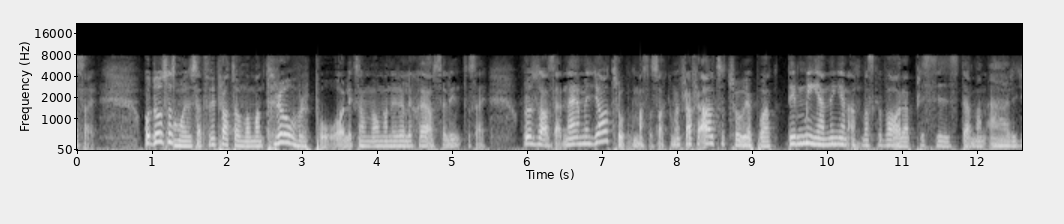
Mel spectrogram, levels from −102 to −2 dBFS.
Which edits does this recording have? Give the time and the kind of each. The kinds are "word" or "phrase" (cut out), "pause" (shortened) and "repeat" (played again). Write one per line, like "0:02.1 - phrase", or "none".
0:01.3 - word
